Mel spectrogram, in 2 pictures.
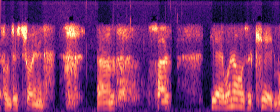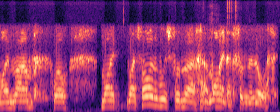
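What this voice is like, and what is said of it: Breathless, panting speech. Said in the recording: “out of breath”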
